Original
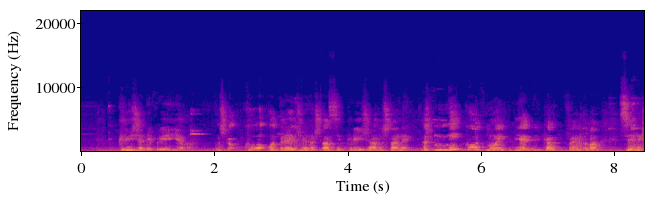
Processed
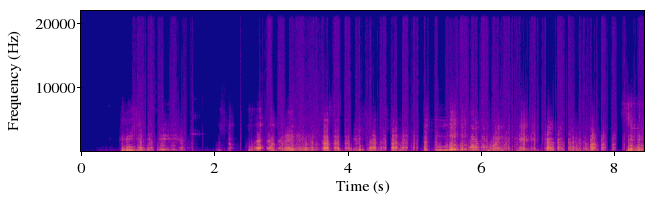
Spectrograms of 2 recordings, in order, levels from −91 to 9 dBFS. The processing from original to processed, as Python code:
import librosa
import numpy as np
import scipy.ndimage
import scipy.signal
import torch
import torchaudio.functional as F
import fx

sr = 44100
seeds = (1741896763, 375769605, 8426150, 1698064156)

y = fx.power_curve(x, sr, exponent=2.0)
y = fx.echo_crushed(y, sr, ms=159, feedback_pct=55, bits=7, wet_db=-8.0)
